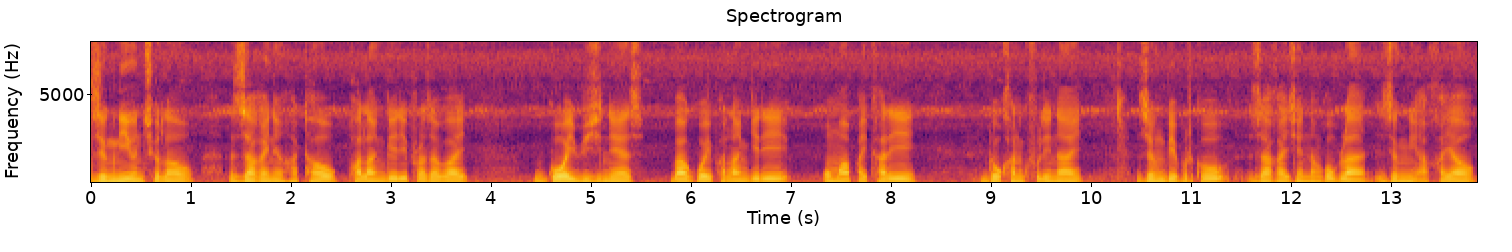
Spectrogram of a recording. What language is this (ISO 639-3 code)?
brx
